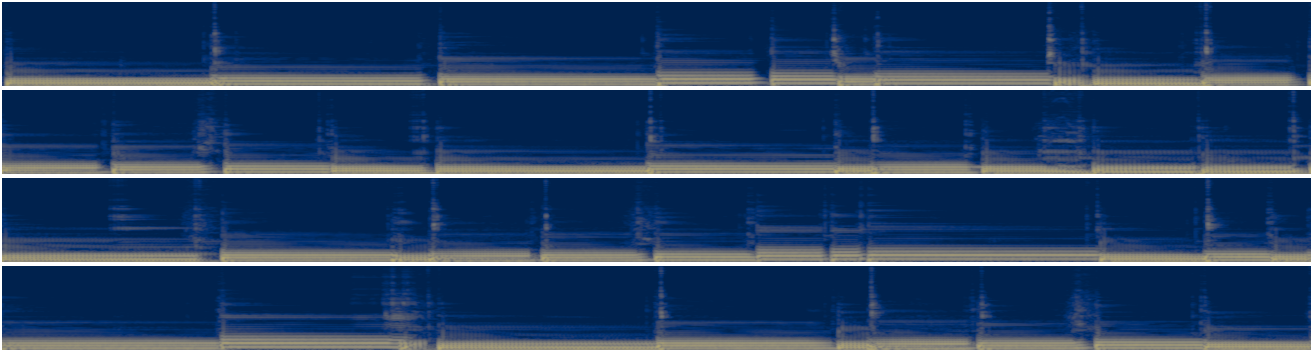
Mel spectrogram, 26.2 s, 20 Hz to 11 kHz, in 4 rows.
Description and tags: Bass - 2 Feel
A 12 measure, 110bpm two feel bass line with 6-2-5-1 progression in C Major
